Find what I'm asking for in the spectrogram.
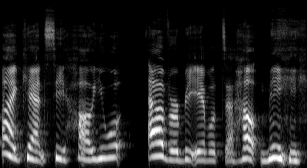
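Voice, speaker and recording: A put-on character voice with lively intonation moves at a fairly slow pace on a very clean recording with a silent background. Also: woman, fairly high pitch for a woman. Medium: read story.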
